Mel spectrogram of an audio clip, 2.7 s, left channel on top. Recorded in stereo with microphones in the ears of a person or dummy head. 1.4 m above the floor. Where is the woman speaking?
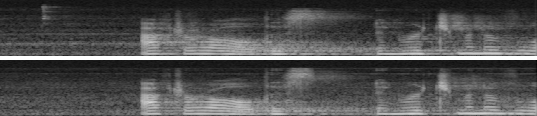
20° right (ahead or behind), 1.1 m.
